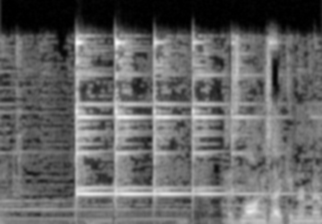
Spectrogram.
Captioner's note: hammering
